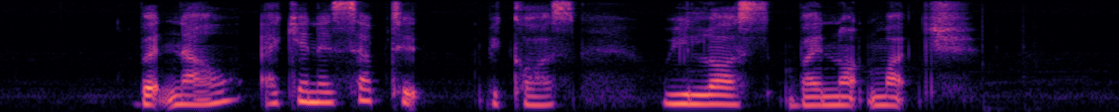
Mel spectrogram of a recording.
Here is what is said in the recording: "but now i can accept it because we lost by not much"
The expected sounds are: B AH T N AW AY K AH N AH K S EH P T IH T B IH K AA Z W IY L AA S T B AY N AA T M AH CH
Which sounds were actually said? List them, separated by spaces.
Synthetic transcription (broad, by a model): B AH T N AW AY K AH N AH K S EH P T IH T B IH K AA S W IY L AA S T B AY N AA T M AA CH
